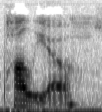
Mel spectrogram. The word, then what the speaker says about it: Palio: I'm guessing it's polio. – It's like patio, but the T is an L.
